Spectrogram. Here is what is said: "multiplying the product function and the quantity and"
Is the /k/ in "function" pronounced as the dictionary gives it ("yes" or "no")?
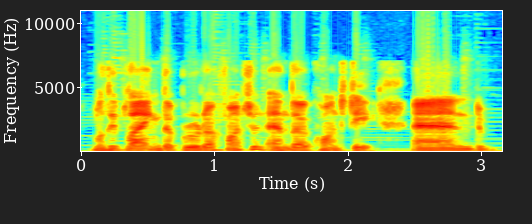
yes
